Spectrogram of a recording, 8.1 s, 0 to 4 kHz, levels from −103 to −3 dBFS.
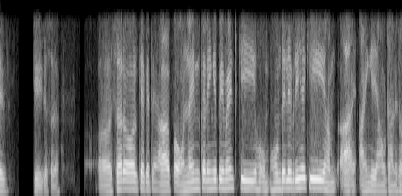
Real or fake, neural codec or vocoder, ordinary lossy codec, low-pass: real; none; none; 3.6 kHz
